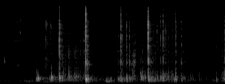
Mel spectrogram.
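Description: Crunchy chewing of soy-flavoured peanuts: many sharp, crisp bites and crackles in an irregular rhythm, moderately loud, with no talking.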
